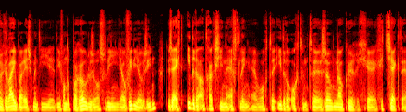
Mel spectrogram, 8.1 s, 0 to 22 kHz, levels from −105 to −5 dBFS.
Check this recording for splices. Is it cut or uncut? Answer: cut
